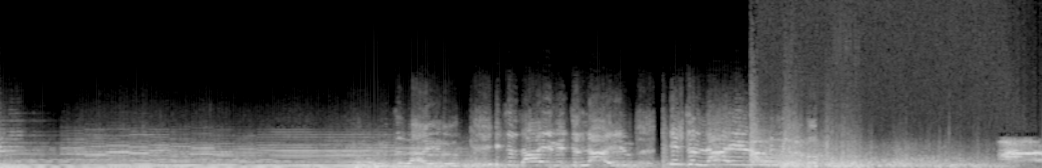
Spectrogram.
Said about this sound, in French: Citizen Kane, les Ghostbusters, c'est le bruitage d'orage qu'on entend dans Retour vers le futur, tout un tas de films comme ça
